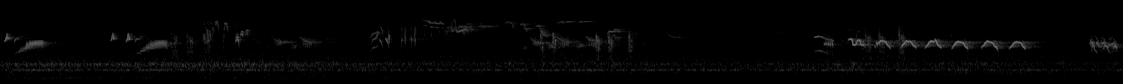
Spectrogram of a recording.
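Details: Song thrush in song on 27 April 2016: varied whistled and scratchy phrases, a pause, then a rapid run of seven identical clear notes, then a new phrase begins.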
